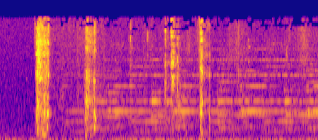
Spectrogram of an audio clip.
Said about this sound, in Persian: بله از امروز صبح داره سرفه میکنه، بهش دارو دادم.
